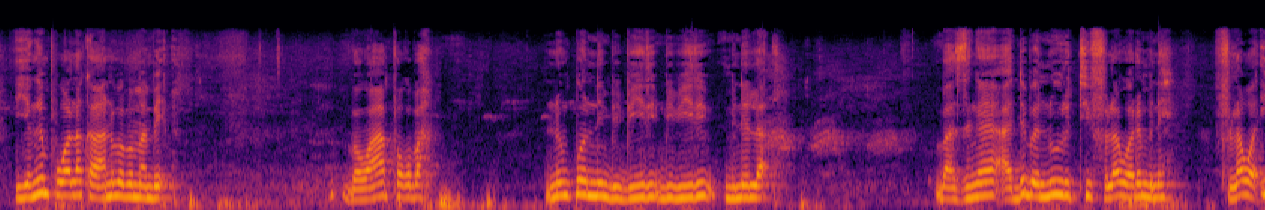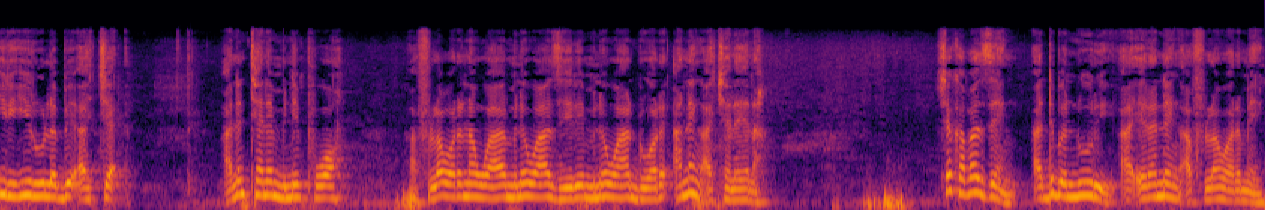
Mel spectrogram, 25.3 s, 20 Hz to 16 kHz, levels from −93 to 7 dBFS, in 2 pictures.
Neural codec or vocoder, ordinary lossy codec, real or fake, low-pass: none; AAC, 48 kbps; real; 9.9 kHz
